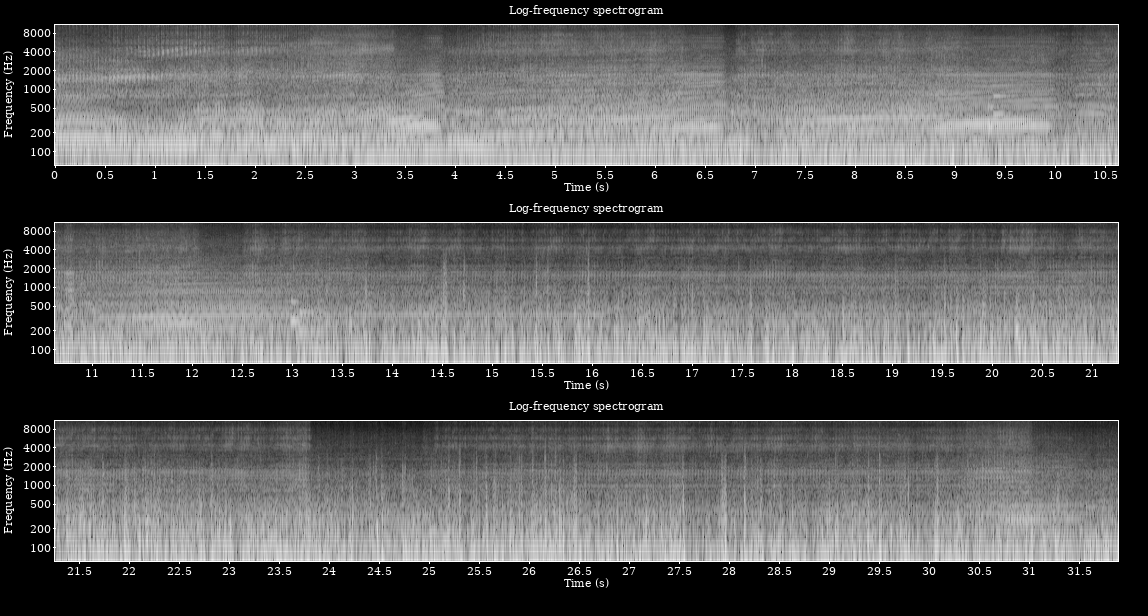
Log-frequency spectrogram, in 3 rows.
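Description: Honda CX650 cafe racer's V-twin, fitted with Peashooter mufflers, accelerating away from a standstill. The revs rise in three pulls through the gears, with a drop at each upshift about every three seconds, then the engine settles into steady cruising.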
